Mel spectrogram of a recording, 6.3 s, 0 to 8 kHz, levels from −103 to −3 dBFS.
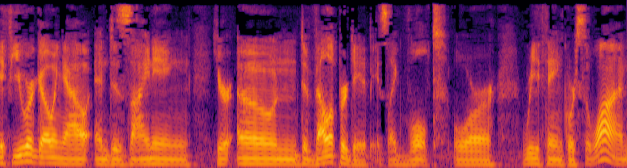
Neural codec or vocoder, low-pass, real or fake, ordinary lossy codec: none; 7.2 kHz; real; MP3, 32 kbps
